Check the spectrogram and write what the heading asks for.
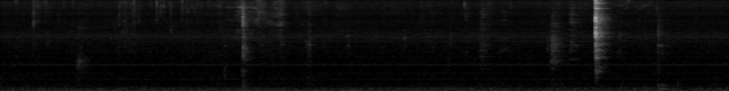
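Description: Eating-by-hand sounds: fingers mixing rice and food on a ceramic plate, with small scattered clicks and one sharp tap on the plate about six seconds in, over a steady low hum.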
